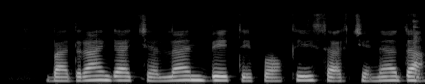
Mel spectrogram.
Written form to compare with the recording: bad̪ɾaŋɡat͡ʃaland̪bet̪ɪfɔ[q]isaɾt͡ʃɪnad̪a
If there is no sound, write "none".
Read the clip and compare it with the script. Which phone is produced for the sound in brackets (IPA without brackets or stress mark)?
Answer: q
